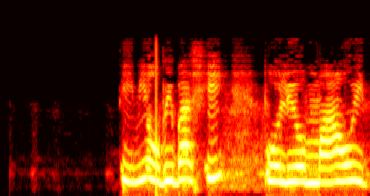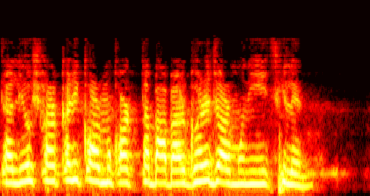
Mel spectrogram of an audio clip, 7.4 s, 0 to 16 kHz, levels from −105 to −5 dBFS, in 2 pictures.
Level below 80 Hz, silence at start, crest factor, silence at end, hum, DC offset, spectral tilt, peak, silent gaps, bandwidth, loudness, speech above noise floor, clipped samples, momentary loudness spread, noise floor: -56 dBFS; 1.2 s; 12 dB; 0.6 s; none; under 0.1%; -8.5 dB/octave; 0 dBFS; none; 5.2 kHz; -12 LUFS; 75 dB; under 0.1%; 6 LU; -87 dBFS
